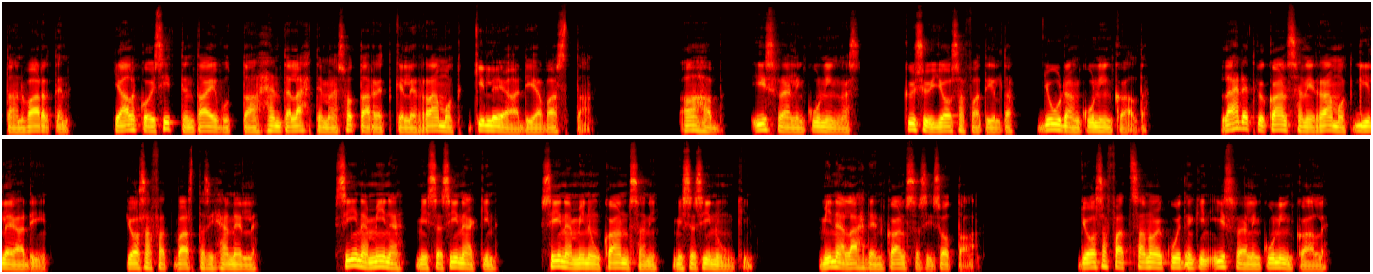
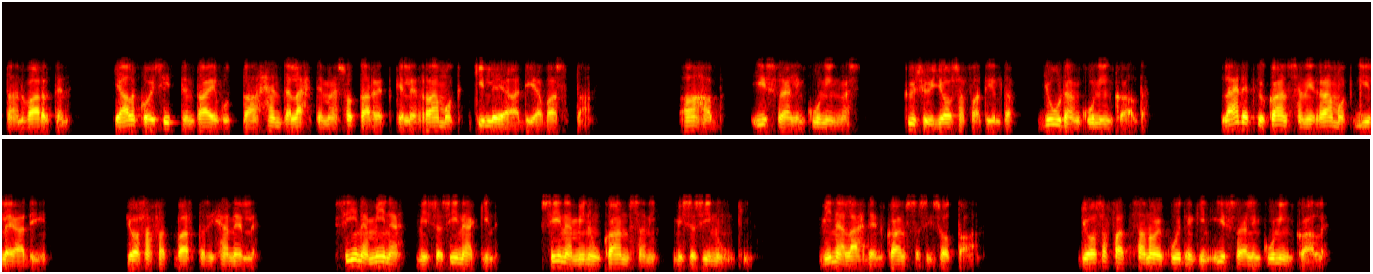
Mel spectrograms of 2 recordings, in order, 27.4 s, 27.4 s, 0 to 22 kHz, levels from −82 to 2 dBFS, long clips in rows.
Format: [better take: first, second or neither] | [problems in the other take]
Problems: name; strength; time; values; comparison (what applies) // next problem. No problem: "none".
first | phone-call audio; nothing above 3.5 kHz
